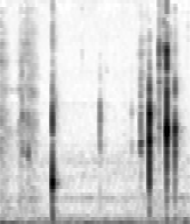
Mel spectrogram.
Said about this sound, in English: Is he eating more of the Japanese stuff? It's a lollipop. Japanese lollipop. Crunching on.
